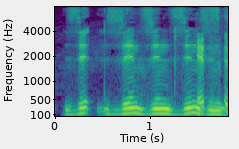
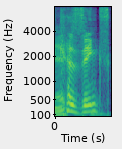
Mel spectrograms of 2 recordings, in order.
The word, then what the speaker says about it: Kazinks: Is that how you say his name? Zinzinix. No, it's Kazinks. Kazinks. Kazinks. Kazinks. Keep trying to tell people this, and no one believes me.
